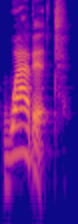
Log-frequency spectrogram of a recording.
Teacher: When I was a child, I could not say this sound. So when I wanted to say words like rabbit, I used to say it like a W, like wabbit.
